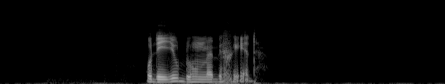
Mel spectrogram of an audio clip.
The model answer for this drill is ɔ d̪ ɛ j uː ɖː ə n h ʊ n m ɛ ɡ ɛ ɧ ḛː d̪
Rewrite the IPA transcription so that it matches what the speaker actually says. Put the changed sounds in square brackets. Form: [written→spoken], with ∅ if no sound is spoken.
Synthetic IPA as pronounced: ɔ d̪ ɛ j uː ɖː ə [n→∅] h ʊ n m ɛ [ɡ→b] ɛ ɧ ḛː d̪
